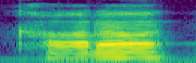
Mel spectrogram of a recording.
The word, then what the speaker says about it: karate: shop how about that obviously we know it as karate but cut out that is how you say it in Japanese and Kanna actually means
